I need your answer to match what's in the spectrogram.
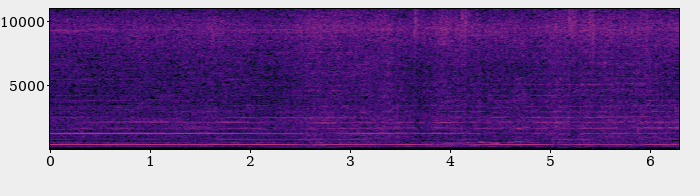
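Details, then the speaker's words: Electrolux Z1910 Self Propelled vacuum after restoration, powered up after reassembly: steady high-pitched motor whine with harsh rough edge; owner thinks bearings are shot, having only put a drop of grease on them. "I'm sure the astute of hearing, if I haven't just deafened the heck out of you, will notice that the motor sounds absolutely flipping awful. I think the bearings are shot."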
